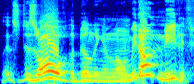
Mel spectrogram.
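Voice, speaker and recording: An actor playing a cold, ruthless old businessman villain in a radio play, blunt and callous, with a gravelly voice. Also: high-pitched, big pitch swings, moderate pace, exaggerated voice. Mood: cold, dismissive. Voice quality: gravelly, rough creak.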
